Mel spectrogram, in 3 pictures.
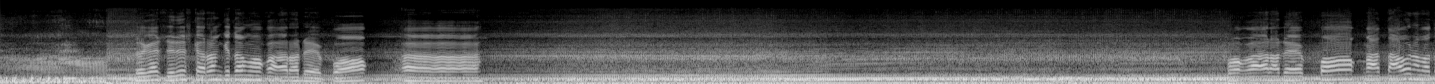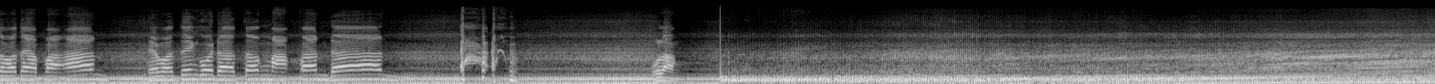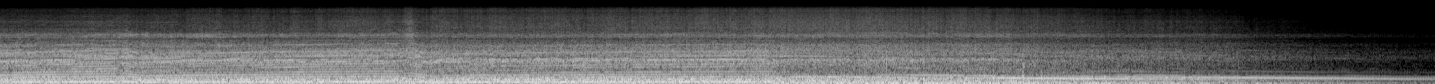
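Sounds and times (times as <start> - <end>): wind rushing: 0.0 - 4.0
motorcycle engine accelerating: 0.0 - 43.0.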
